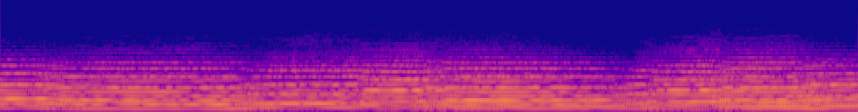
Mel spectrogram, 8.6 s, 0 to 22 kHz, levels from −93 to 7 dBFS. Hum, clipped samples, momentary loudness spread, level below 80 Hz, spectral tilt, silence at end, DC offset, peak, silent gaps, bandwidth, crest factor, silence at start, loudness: none; under 0.1%; 5 LU; -66 dBFS; -10 dB/octave; 0 s; under 0.1%; -14 dBFS; none; 5.6 kHz; 14 dB; 0 s; -30 LUFS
